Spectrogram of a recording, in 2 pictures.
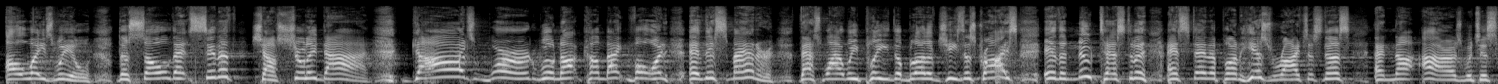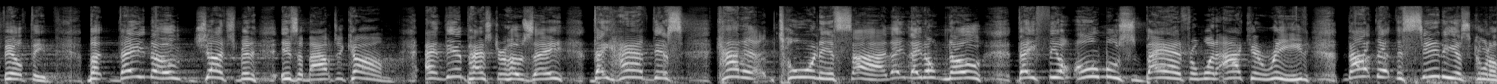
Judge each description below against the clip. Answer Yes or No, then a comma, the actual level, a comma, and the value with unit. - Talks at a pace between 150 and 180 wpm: Yes, average, 165 wpm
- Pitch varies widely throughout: No, average, 3.7 semitones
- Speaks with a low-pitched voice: No, very high, 265 Hz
